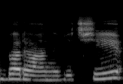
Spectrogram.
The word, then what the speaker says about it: Барановичи: Да, есть такой город Барановичи, ага, ударение на второе.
